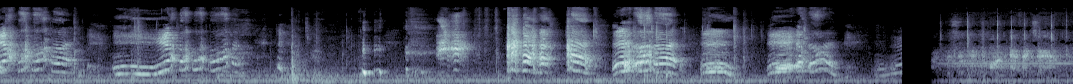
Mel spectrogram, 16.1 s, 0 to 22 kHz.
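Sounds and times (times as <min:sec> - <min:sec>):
baby laughing: 0:00.0 - 0:04.4, 0:06.5 - 0:12.6.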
